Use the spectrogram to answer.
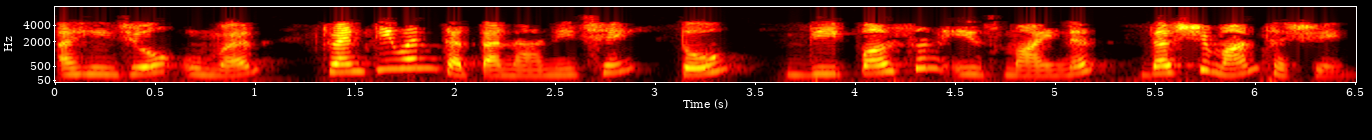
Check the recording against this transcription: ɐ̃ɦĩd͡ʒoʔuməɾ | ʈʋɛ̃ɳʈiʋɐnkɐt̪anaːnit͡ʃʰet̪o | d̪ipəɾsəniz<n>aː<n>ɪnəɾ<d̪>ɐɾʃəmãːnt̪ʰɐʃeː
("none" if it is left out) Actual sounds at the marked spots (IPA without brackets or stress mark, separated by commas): m, none, d̪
